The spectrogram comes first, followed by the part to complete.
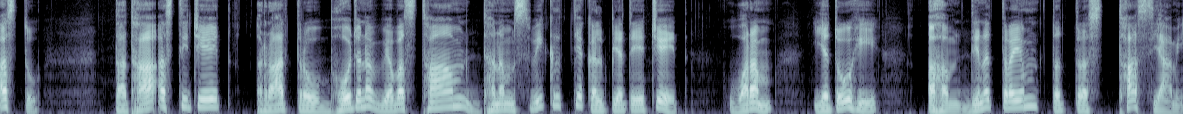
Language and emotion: Sanskrit, neutral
